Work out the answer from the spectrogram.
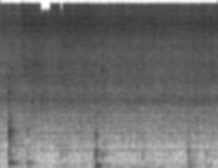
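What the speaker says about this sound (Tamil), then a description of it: "புதினா சேர்த்துக்கிறேன், கொத்தமல்லி, எல்லாத்தையுமே நம்ம நல்லா வதக்கிக்கணும்" Mint and coriander sautéing in a pan for tomato chutney make a continuous bright sizzle, with three or four spatula scrapes spaced over it, near and clear with no voices.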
